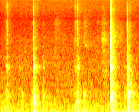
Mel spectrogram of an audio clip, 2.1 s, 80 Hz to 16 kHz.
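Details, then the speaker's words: Yamaha A-460 stereo amplifier, right channel fault. Sharp dry irregular clicks, about four in two seconds: the protection relay drops out because of cold solder joints on the STK3042 MKII output module; fix was resoldering the terminals. "So that means if I will move this terminal you can see how it's moving. Yeah. So here is a cold joint."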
